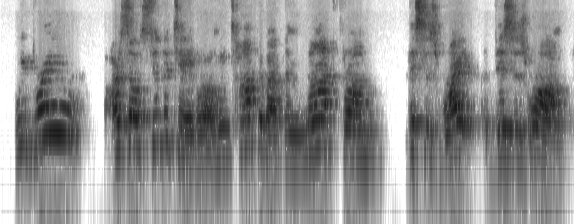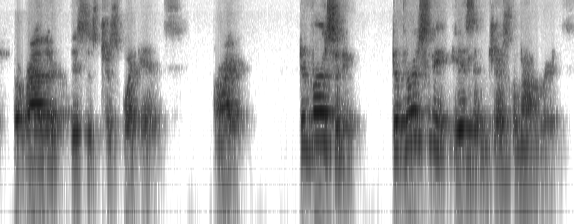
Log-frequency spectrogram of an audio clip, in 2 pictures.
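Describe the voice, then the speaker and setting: Extremely high pitch from a man, with very wide pitch swings and big swings in loudness. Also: moderate pace. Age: 50s. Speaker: university lecturer. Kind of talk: lecture. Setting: classroom. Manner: conversational.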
